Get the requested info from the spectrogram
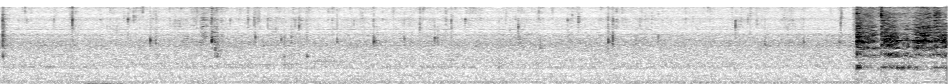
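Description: Silicone spatula stirring a thick, lumpy flour-and-milk white sauce in a nonstick pan: faint wet stirring sounds with small scattered ticks. About six seconds in, a metal wire whisk starts scraping and rattling in the pan, much louder.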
